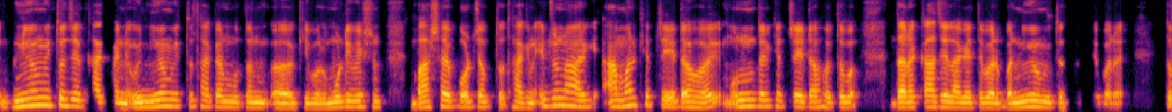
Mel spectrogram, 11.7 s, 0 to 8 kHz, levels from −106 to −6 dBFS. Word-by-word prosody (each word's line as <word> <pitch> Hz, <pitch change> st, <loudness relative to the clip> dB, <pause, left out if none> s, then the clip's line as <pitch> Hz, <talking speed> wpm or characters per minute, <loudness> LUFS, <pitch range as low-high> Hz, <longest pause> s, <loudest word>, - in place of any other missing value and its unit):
আ -, -, -7 dB, 0.2 s
নিয়মিত 195 Hz, +2 st, +2 dB
যে 175 Hz, -, +2 dB
থাকবে 145 Hz, -1 st, -3 dB
না 255 Hz, -, +3 dB
ওই 140 Hz, -, +5 dB
নিয়মিত 170 Hz, +1 st, 0 dB, 0.2 s
থাকার 150 Hz, -1 st, -1 dB
মতন 140 Hz, 0 st, -1 dB, 0.2 s
আ -, -, +3 dB, 0.2 s
কি -, -, -5 dB
বলবো 120 Hz, 0 st, 0 dB
মোটিভেশন 155 Hz, 0 st, -1 dB, 0.4 s
বাসায় 150 Hz, +3 st, +3 dB
পর্যাপ্ত 150 Hz, -1 st, 0 dB, 0.2 s
থাকে 140 Hz, -2 st, -1 dB
না। -, -, -1 dB
এরজন্য 195 Hz, +2 st, 0 dB
আরকি 160 Hz, 0 st, -2 dB, 0.2 s
আমার 175 Hz, +4 st, +1 dB
ক্ষেত্রে 215 Hz, +1 st, -4 dB
এটা -, -, +3 dB
হয় 135 Hz, -, +2 dB, 0.2 s
অন্যদের 170 Hz, 0 st, +1 dB
ক্ষেত্রে 165 Hz, -1 st, -6 dB
এটা 145 Hz, 0 st, -1 dB
হয়তো 140 Hz, 0 st, -2 dB, 0.5 s
তারা 145 Hz, 0 st, +6 dB
কাজে 150 Hz, 0 st, +3 dB
লাগাইতে 135 Hz, -1 st, 0 dB
পারে 130 Hz, -1 st, +4 dB
বা -, -, +4 dB
নিয়মিত 150 Hz, -3 st, +1 dB, 0.2 s
থাকতে -, -, -24 dB
পারে। -, -, -3 dB, 0.4 s
তো -, -, -1 dB
155 Hz, 185 wpm, -23 LUFS, 145-170 Hz, 0.5 s, তারা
